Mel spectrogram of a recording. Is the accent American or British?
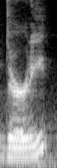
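American. It is said in an American accent. "no inglês americano"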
